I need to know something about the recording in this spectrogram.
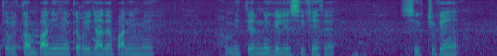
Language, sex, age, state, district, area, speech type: Urdu, male, 45-60, Bihar, Darbhanga, rural, spontaneous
